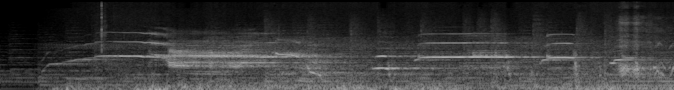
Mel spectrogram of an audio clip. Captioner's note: gentle music; elk calls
